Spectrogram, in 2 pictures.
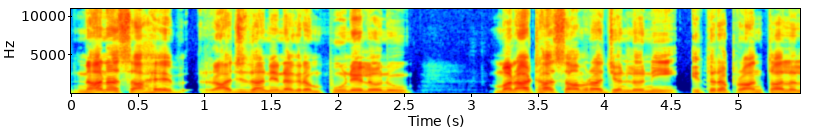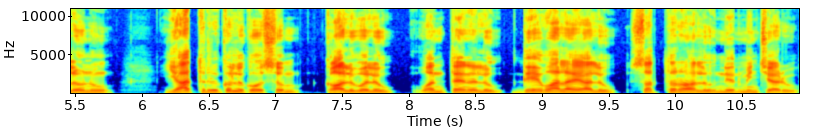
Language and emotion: Telugu, neutral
